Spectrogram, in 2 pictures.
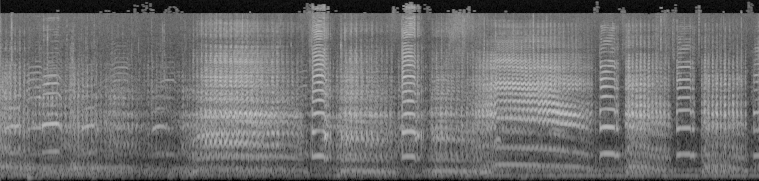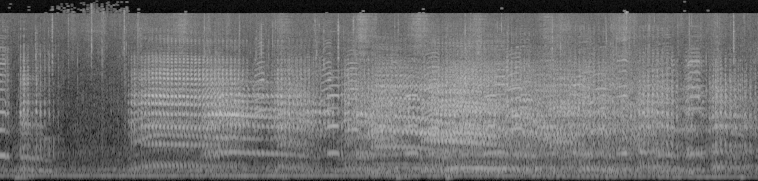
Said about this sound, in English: Quite a spectacular call of these gentoo penguins.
